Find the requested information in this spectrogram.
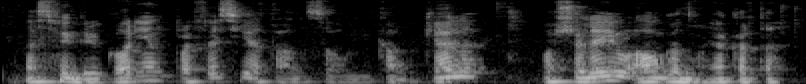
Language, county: Lithuanian, Vilnius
